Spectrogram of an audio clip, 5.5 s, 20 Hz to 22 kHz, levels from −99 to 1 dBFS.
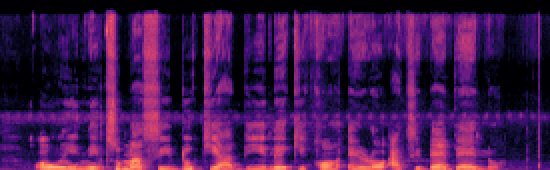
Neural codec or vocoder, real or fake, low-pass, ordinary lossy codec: vocoder, 48 kHz, 128 mel bands, Vocos; fake; none; none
